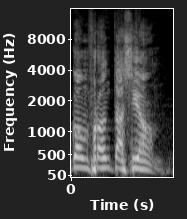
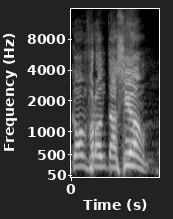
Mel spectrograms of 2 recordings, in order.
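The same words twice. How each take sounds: First: It is said at a normal volume. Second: It is said loudly.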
